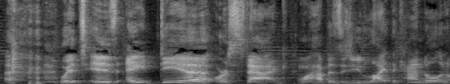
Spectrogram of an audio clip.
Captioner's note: laughs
